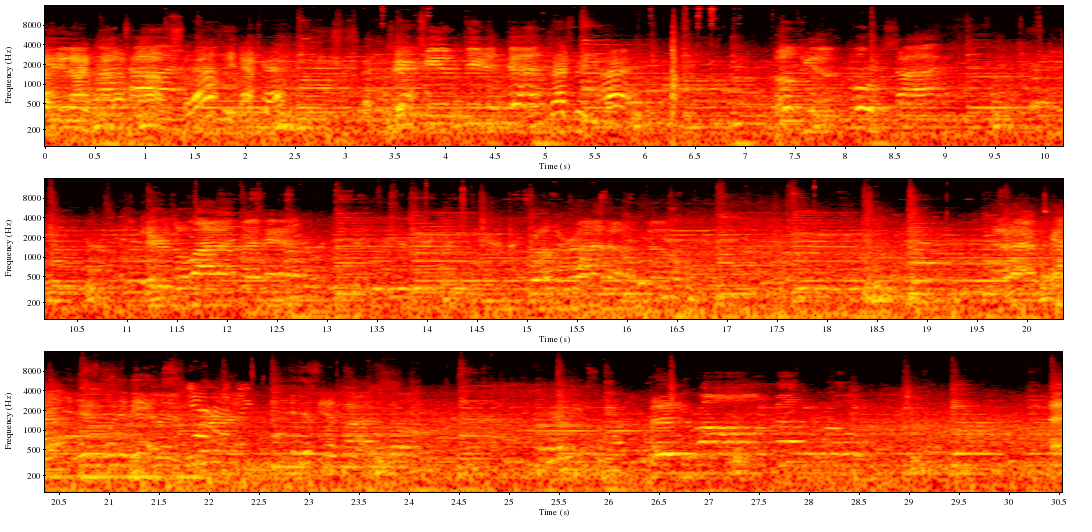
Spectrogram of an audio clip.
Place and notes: neoscenes: back on Whiskey Row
